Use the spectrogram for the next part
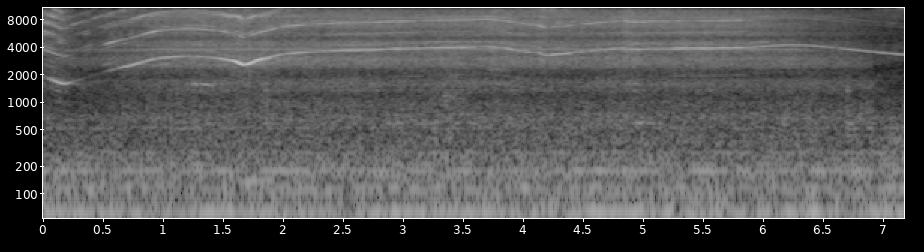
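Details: High-speed dental drill extending gingivally on both sides and cutting the corners of an MOD amalgam preparation on tooth 29 of an Acadental typodont: a steady high-pitched whine, pitch dipping briefly as it cuts.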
